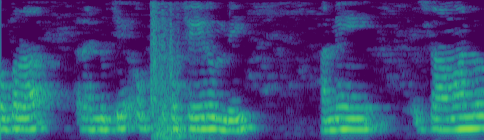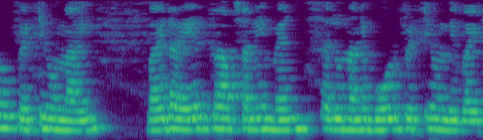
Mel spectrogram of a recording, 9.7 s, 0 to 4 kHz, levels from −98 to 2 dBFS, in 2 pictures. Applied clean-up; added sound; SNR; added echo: classical method WPE with log-MMSE.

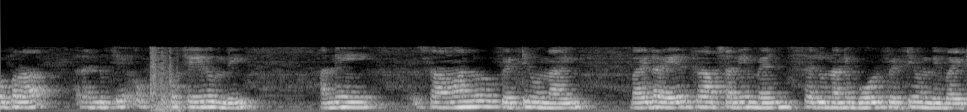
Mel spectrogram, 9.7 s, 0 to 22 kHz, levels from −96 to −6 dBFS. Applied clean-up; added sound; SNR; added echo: none; Boom; 14 dB; reverberation time 1.2 s.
